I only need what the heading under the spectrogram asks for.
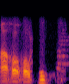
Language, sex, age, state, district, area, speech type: Odia, male, 60+, Odisha, Jharsuguda, rural, conversation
